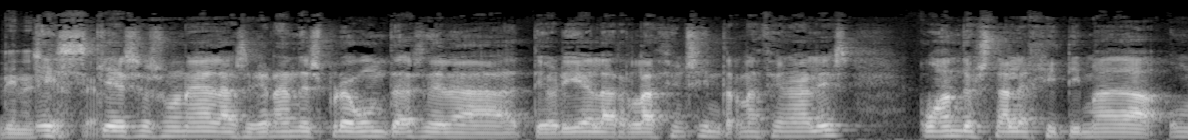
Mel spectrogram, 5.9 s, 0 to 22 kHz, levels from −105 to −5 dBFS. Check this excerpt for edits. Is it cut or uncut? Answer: uncut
